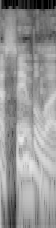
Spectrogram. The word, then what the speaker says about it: Sableye: Yeah, Sableye.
